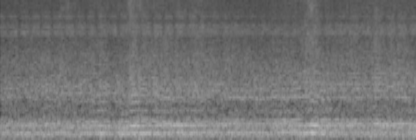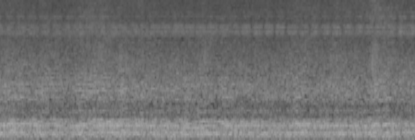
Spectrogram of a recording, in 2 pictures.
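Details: Swarm of bees emerging from its hive fills the air with continuous droning, a low hum under a broad hiss, occasional brief closer buzzes from single bees passing by.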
